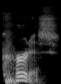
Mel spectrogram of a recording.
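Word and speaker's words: Courtice: but then it goes like Pickering Ajax ashaa Curtis if you will that's right and Curtis isn't spelled like Curtis's name it's like CTI it's most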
